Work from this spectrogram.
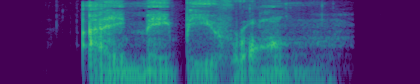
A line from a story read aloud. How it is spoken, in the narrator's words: Lutzmann said hoarsely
